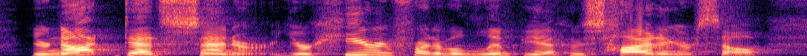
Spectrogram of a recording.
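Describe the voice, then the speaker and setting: Over a quiet background, a woman with an American accent speaks at a moderate pace in a fairly high voice with lively intonation. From US South, North Carolina. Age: 60s. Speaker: painter. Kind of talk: lecture. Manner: casual, halting.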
